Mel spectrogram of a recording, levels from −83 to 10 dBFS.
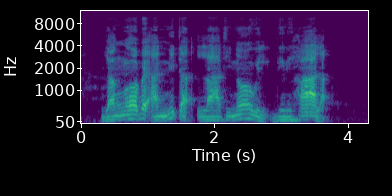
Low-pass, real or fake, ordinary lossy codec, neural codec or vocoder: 9.9 kHz; fake; AAC, 64 kbps; vocoder, 22.05 kHz, 80 mel bands, WaveNeXt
